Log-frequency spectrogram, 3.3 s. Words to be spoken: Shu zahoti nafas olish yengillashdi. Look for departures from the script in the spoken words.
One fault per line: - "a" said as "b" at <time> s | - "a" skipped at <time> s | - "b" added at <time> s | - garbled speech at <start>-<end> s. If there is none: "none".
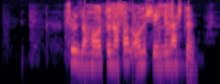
none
